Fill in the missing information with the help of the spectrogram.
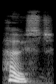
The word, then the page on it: host: British English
